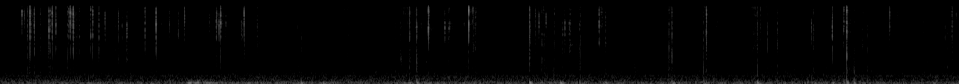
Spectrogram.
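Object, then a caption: Small lump of soft wax. A small solid lump of soft beige wax held in the fingertips is tapped and scratched with long lavender acrylic nails. Quiet, sharp, bright clicks and scratchy taps come in an irregular stream over a faint low background rumble.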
